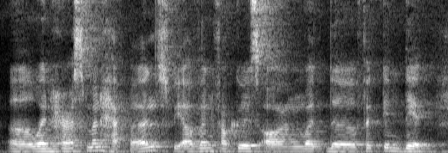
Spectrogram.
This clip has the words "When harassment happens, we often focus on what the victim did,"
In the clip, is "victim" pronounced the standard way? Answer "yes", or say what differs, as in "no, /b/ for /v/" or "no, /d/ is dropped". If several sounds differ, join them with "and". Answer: no, /f/ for /v/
